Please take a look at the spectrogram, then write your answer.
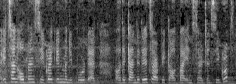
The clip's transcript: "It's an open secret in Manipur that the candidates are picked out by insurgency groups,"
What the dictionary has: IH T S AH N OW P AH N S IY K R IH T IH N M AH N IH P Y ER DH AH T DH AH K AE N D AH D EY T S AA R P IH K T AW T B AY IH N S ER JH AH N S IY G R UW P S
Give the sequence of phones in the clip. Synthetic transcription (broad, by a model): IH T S AH N OW P AH N S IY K R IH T IH N M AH N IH P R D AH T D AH K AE N D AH D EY T S AA R P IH K AW T B AY IH N S ER JH AH N S IY G R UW P S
